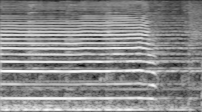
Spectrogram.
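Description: Conch shell (shankh) blown in one long steady note that sags in pitch and dies away about one and a half seconds in.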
